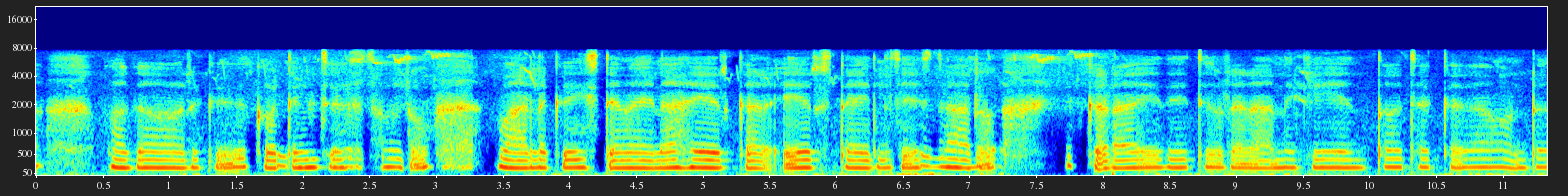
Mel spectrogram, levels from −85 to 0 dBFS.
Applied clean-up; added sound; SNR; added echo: neural mask model Resemble Enhance denoiser.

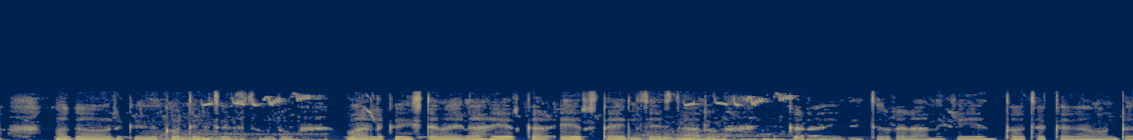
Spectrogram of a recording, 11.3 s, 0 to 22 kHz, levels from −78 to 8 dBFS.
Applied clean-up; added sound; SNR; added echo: classical method spectral subtraction.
